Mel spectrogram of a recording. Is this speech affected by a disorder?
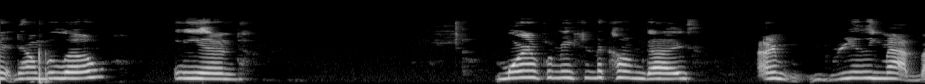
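Yes: cerebral palsy, spastic, severe.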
